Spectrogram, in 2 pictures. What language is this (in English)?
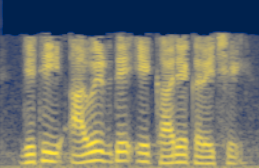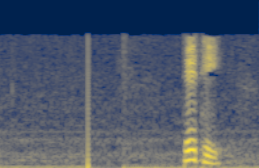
Gujarati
